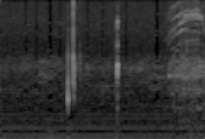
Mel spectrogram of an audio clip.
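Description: Steady electrical mains hum with its stacked overtones, picked up on the recording, with a faint click or two in the middle.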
